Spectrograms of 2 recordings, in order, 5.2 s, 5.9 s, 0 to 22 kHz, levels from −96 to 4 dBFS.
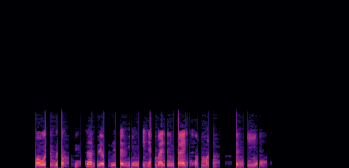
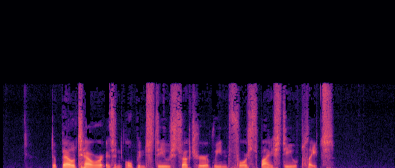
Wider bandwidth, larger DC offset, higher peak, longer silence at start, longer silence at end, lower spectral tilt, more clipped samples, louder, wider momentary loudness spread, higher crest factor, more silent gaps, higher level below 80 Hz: second, 7.8 kHz vs 11.5 kHz; neither; second, -18 dBFS vs -2 dBFS; second, 0.55 s vs 0.75 s; first, 1.25 s vs 0.95 s; about the same, -3.5 dB/octave vs -4.5 dB/octave; neither; second, -36 LUFS vs -25 LUFS; about the same, 11 LU vs 12 LU; about the same, 20 dB vs 24 dB; first, 1.22-1.27 s, 3.31-3.37 s, 3.47-3.53 s vs none; second, -72 dBFS vs -50 dBFS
